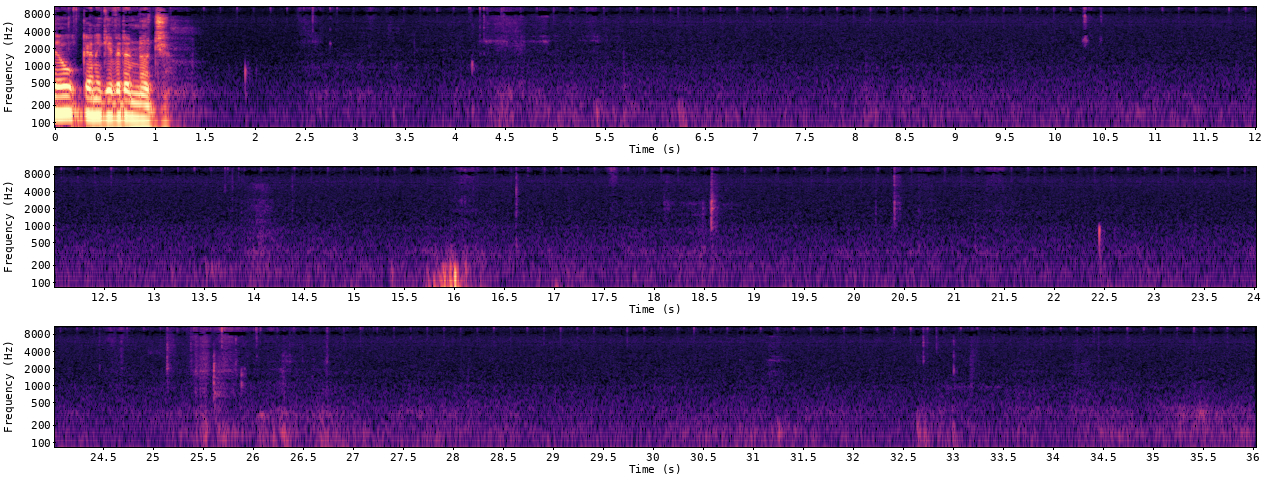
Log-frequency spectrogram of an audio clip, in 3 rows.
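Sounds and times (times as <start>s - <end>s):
small sharp clicks: 1.2s - 36.0s.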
